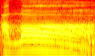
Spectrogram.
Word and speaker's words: আল্লাহ: আল্লাহ পাকের উচ্চারণটা হচ্ছে আল্লাহ পাকের নামের উচ্চারণ হচ্ছে আল্লাহ মুখটা একটু গোল হয়ে যাবে বলেন আল্লাহ আল্লাহ সুবহানাল্লাহ পৃথিবীতে বিভিন্ন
